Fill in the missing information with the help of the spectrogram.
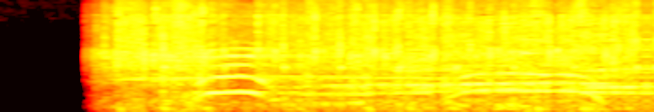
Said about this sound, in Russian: На акцию протеста пришли не только медики, но и пациенты. За поддержку собравшиеся их поблагодарили аплодисментами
